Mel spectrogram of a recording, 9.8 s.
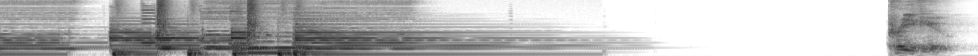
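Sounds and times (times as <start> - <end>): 
instrumental music without lead: 0.0 - 6.6.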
